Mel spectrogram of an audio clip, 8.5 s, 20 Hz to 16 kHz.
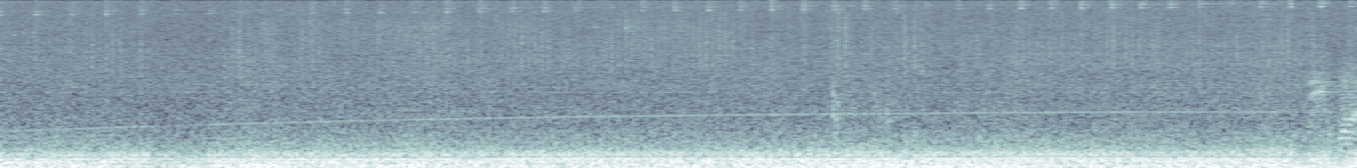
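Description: Airliner engines at takeoff thrust in the X-Plane 12 flight simulator, a loud, dense roar filling the whole stretch with a slowly rising whine above it, steady and close with no letup.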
